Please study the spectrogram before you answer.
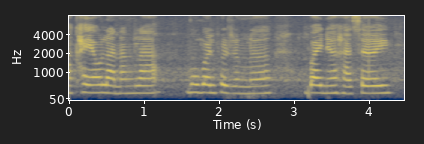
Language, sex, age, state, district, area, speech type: Bodo, female, 30-45, Assam, Chirang, rural, spontaneous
